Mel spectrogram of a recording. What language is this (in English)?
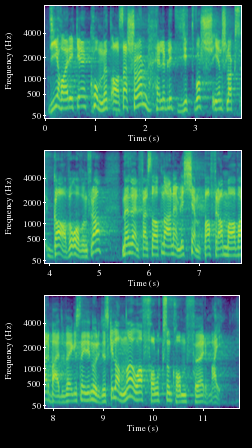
Norwegian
